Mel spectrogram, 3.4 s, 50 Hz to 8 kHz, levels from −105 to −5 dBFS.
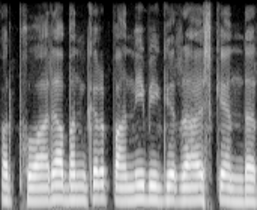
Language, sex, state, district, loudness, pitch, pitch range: Hindi, male, Uttar Pradesh, Lucknow, -15 LUFS, 145 Hz, 140-150 Hz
